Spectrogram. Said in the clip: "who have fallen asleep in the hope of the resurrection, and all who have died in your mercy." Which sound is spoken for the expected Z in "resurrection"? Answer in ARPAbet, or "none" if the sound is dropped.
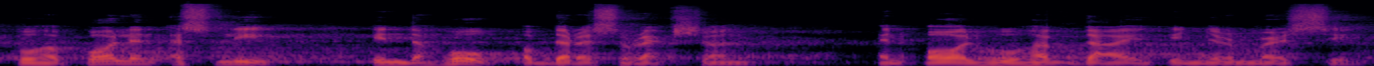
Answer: S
